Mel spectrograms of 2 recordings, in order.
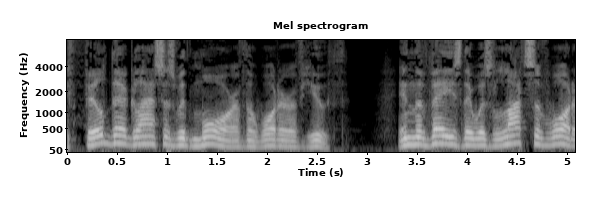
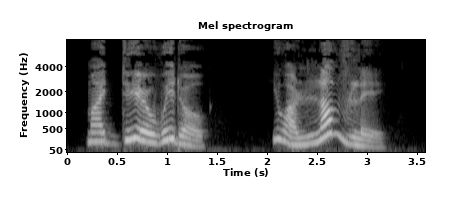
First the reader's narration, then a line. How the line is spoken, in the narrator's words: cried Colonel Killigrew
